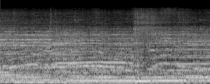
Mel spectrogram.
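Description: Live church worship music: a loud singing voice, close to shouting, over sustained instrument notes played steadily underneath.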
